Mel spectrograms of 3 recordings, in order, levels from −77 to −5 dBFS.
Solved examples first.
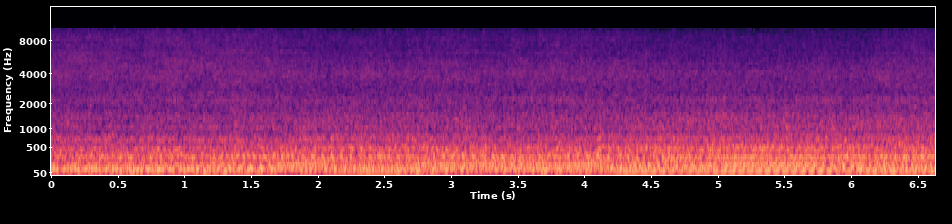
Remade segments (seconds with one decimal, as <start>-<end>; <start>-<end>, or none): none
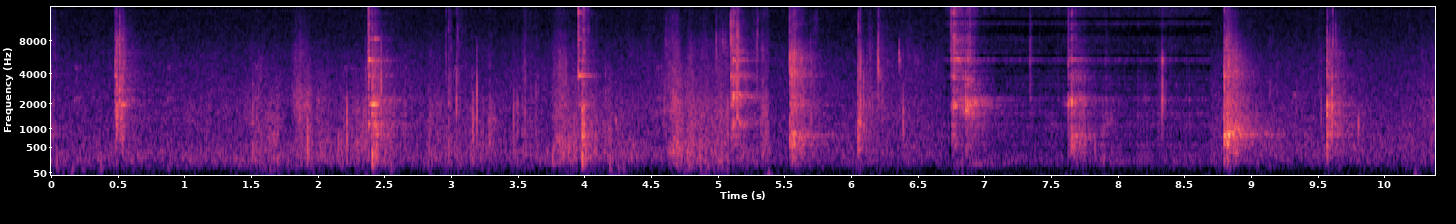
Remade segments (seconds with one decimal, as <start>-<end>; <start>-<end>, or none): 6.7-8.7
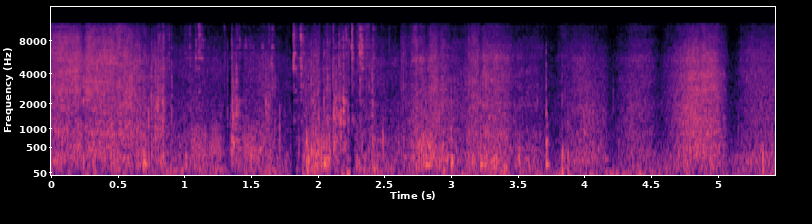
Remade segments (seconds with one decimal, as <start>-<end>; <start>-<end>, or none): none

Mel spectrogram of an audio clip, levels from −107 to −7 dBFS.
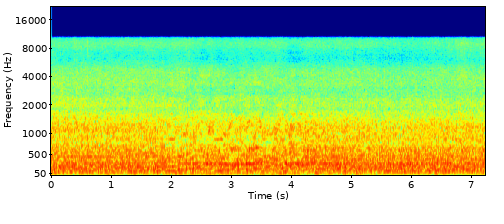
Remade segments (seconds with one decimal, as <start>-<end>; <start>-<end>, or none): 1.9-4.2

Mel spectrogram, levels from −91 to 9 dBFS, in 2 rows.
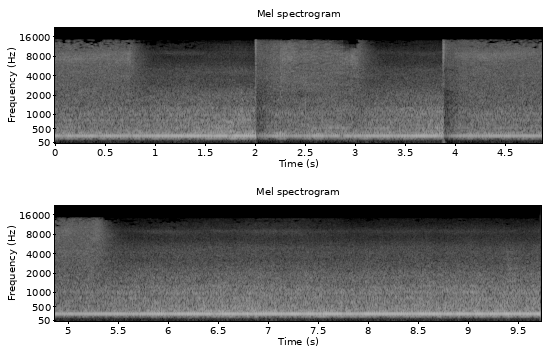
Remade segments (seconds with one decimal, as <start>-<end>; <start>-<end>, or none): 1.5-3.0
